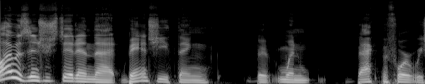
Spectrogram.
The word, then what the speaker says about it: Banshee: I've heard of that one, and I can pronounce it Banshee.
